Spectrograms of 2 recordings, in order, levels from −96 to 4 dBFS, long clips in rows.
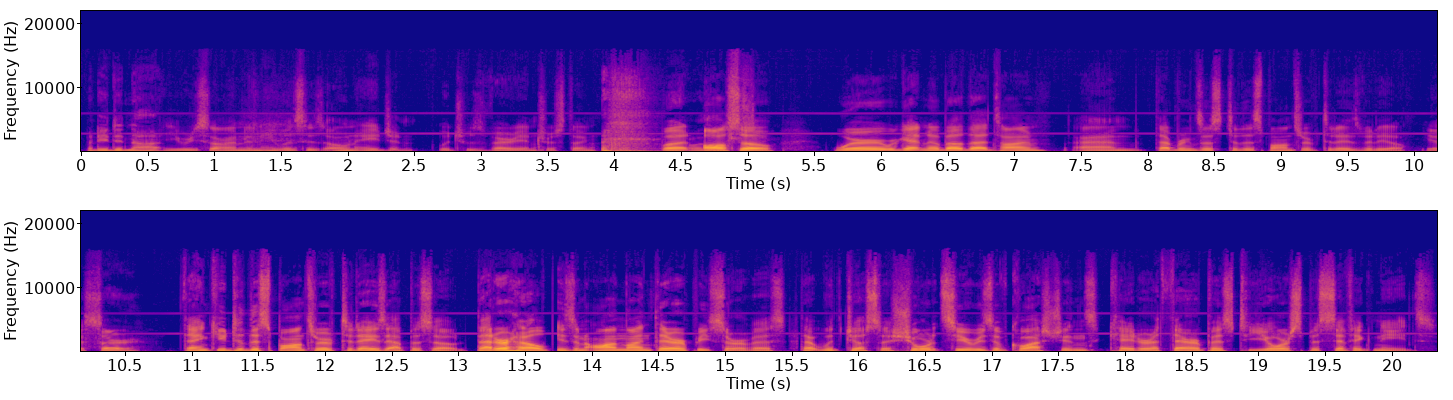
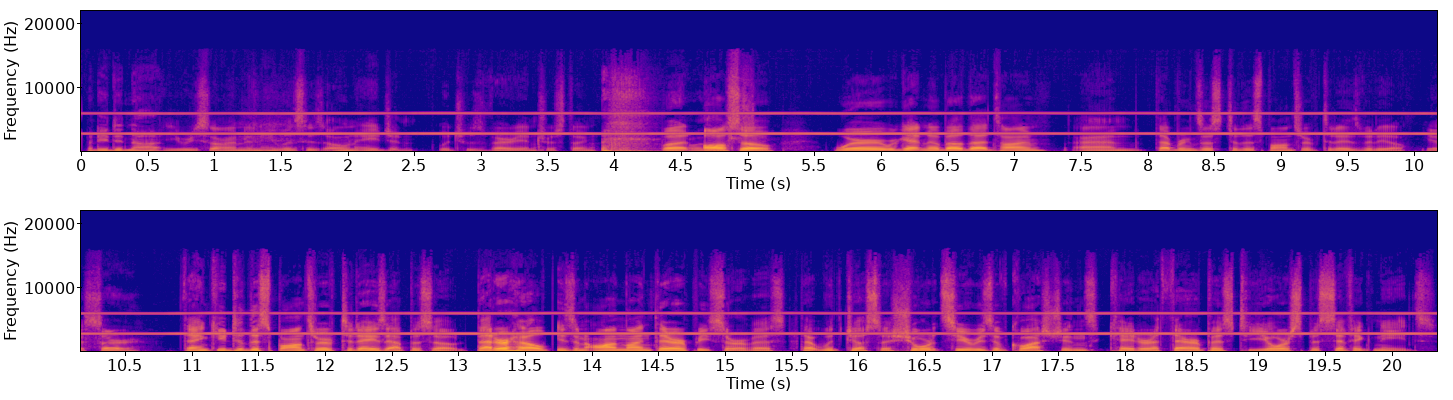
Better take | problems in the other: first | high-pitched whine; loud; throughout; 3 kHz, 8 dB below the speech; faint in the first

